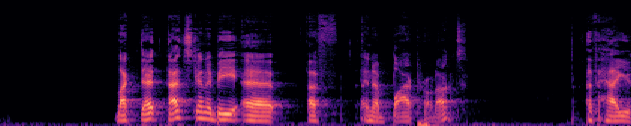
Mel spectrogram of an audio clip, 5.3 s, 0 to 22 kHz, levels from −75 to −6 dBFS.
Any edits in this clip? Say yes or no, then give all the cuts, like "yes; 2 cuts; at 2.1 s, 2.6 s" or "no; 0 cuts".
yes; 2 cuts; at 1.6 s, 3.0 s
